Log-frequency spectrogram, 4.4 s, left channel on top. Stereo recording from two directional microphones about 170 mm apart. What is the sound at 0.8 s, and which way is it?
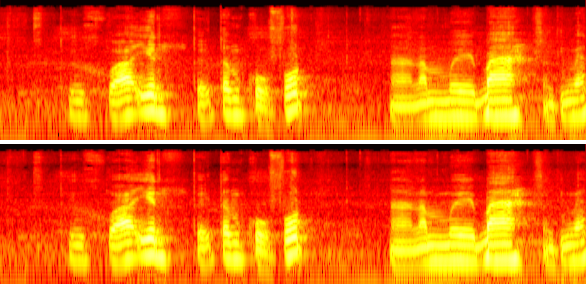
Speech, 15° right (ahead or behind).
